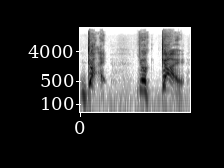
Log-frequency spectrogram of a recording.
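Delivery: George Bags voice. Pretend. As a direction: yell it like a cartoon bird. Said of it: "just turned into George Bags".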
